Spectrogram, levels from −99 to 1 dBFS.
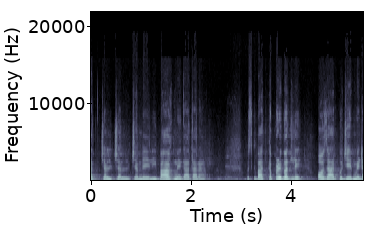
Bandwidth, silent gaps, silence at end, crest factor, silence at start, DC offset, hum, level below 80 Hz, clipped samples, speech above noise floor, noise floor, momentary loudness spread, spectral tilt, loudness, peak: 13.5 kHz; none; 0 s; 20 dB; 0 s; under 0.1%; none; -66 dBFS; under 0.1%; 24 dB; -57 dBFS; 11 LU; -6 dB/octave; -34 LUFS; -14 dBFS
